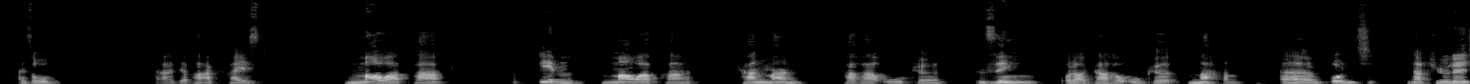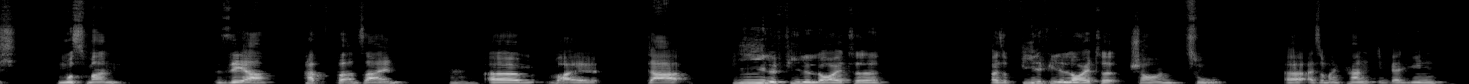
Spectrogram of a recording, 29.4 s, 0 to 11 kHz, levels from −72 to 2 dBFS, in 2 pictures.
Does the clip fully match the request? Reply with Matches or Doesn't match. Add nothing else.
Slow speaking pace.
Matches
